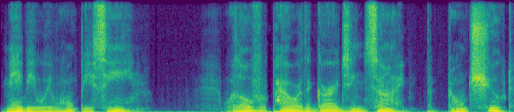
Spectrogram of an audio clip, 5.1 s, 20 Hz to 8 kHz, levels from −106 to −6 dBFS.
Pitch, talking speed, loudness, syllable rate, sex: 100 Hz, 150 wpm, -17 LUFS, 4.7 syllables/s, male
